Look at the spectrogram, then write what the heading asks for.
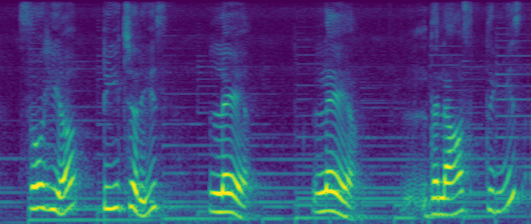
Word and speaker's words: lærer: So it sounds like layer, layer with very soft and trailing echo. So here teacher is layer, layer.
